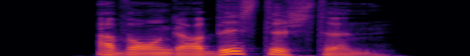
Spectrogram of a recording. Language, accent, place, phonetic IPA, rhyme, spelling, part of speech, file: German, Germany, Berlin, [avɑ̃ɡaʁˈdɪstɪʃstn̩], -ɪstɪʃstn̩, avantgardistischsten, adjective, De-avantgardistischsten.ogg
- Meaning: 1. superlative degree of avantgardistisch 2. inflection of avantgardistisch: strong genitive masculine/neuter singular superlative degree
